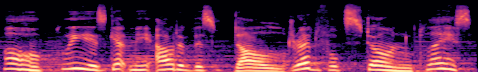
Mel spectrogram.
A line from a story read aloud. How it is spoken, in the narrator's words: cried Al-Budur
